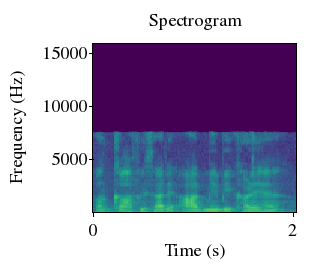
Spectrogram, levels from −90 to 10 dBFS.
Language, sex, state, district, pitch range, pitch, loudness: Hindi, male, Jharkhand, Ranchi, 115-125 Hz, 115 Hz, -20 LUFS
